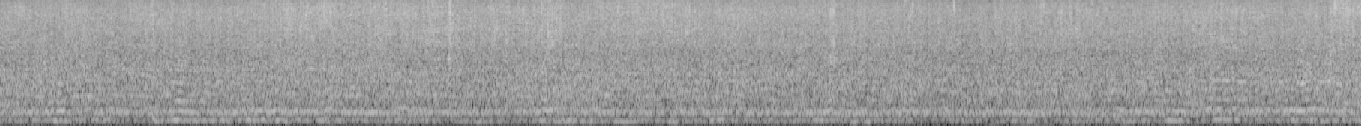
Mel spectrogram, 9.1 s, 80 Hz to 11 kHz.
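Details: Many bees swarming in an orientation flight when sunshine returned after a colder spell in March 2024; continuous low droning buzz, layered tones from numerous wings sliding slightly in pitch, no other sounds.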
